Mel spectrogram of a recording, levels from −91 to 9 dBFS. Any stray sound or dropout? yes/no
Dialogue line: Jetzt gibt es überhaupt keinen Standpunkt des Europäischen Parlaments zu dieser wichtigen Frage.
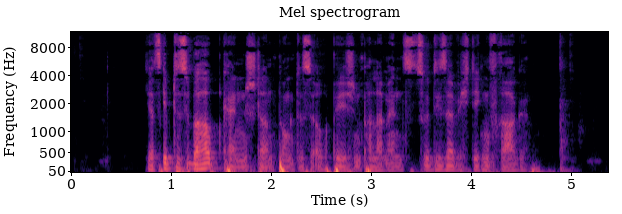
no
